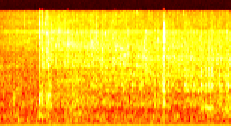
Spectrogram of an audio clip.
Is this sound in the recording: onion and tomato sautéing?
yes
